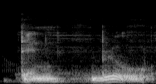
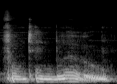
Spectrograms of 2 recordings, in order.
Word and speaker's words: Fontainebleau: So this is sort of tricky when companies do this kind of thing, like Fontainebleau. Fontaine, meaning fountain in French, and then bleu, E-A-U, forming the sound O, of course, in French. It'd be fine in English to say it as Fontainebleau.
